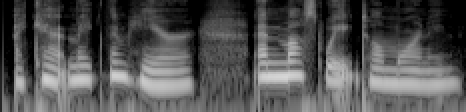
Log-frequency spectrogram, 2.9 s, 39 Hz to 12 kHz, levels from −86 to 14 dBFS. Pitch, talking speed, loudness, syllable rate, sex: 190 Hz, 205 wpm, -17 LUFS, 4.6 syllables/s, female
